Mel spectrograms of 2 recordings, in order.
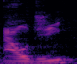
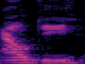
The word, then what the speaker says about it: algae: red and brown algae or algae algae is actually the proper way to pronounce it but I don't know whether or not I like the way that sounds so I don't use it very often uh how do you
